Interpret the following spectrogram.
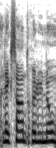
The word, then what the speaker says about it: Alexandre Luneau: So Alexandre Luneau, who's played really well so far. Well pronounced, nice job.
